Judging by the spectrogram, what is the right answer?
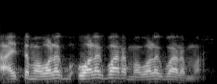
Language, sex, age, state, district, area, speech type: Kannada, male, 60+, Karnataka, Gadag, rural, conversation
